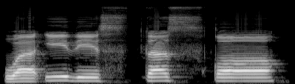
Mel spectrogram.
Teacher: وَإِذِ اسْتَسْقَىٰ، واو ہونٹوں کو گول کریں گے، ذال زبان کا سرہ تھوڑا سا باہر نکالیں گے، ذال کو نرم پڑھیں گے، ذال کو سین کے ساتھ ملانا ہے، سین میں سیٹی کی آواز پیدا کریں گے، تا کو سین کے ساتھ ملائیں گے، یہ نقطوں والا بڑا قاف ہے، اس کو موٹا کرنا ہے، قاف کے اوپر کڑا زبر ہے، ایک الف کے لمٹ میں اس کو کھینچنا ہے۔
